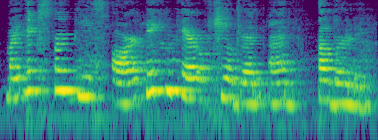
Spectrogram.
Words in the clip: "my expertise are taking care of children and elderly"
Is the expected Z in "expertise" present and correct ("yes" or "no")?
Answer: no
